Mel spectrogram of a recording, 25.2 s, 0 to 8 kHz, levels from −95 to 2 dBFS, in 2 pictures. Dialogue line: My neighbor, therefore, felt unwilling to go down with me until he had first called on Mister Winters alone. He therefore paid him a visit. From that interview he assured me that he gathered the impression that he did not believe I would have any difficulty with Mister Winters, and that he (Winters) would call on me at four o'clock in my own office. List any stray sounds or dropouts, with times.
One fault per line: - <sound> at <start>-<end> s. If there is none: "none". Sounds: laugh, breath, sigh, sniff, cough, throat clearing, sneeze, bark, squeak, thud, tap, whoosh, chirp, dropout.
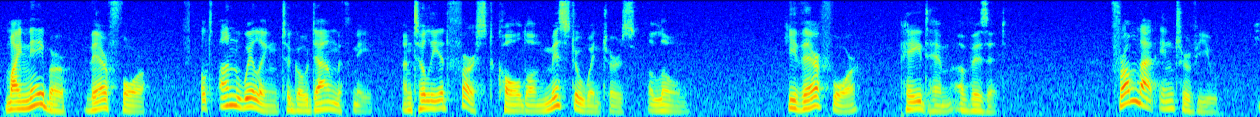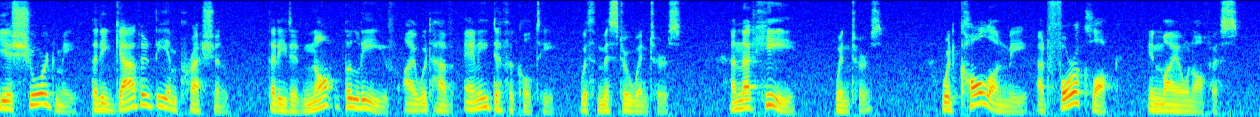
- dropout at 1.9-2.0 s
